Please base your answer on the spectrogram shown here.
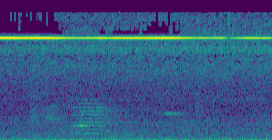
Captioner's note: happy children's voices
